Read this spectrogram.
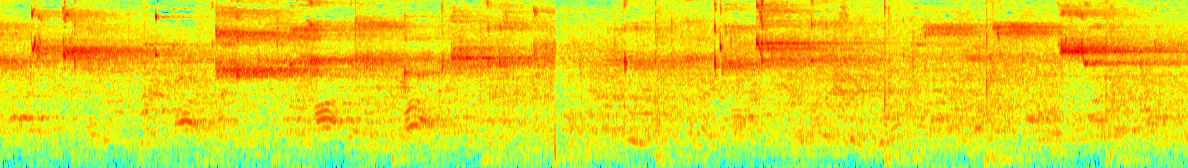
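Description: Young people's voices and shouts echo in a large gym.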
